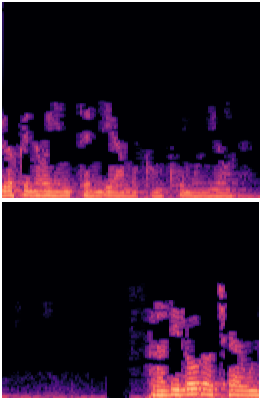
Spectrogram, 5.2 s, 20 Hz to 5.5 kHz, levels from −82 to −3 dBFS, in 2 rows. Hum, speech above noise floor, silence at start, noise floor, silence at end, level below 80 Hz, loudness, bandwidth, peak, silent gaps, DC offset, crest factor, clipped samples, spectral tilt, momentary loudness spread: none; 22 dB; 0 s; -44 dBFS; 0 s; -42 dBFS; -23 LUFS; 3.3 kHz; -4 dBFS; 3.69-3.73 s; under 0.1%; 18 dB; under 0.1%; -12.5 dB/octave; 15 LU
